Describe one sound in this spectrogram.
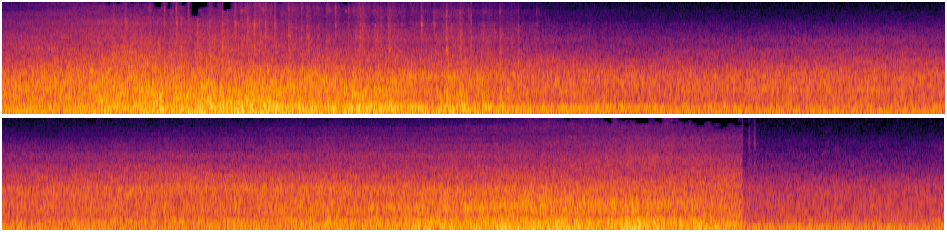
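A van drives past with a rumbling engine and hissing tyres.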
